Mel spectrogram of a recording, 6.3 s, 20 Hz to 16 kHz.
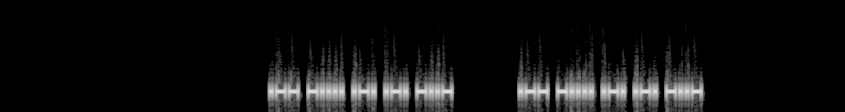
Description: Morse code, heard as a keyed tone, about 50 wpm, 700 Hz. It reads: W6RRX W6RRX
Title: USA Call Signs - 5 Characters - Repeated 2x - 50wpm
